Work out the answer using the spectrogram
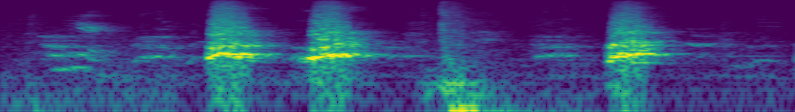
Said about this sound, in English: Those dogs are coming back. They are. Yeah. Your hunting dogs have reappeared.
